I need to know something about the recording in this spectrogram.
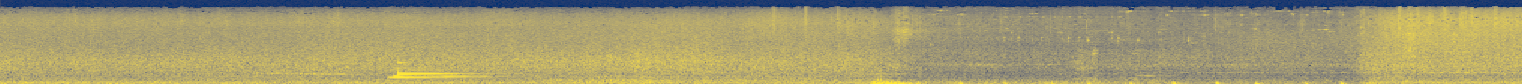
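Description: A soft wind blows outdoors.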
